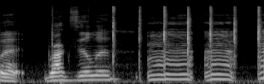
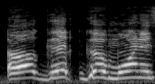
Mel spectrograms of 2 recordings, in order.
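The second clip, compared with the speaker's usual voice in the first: usual speaking voice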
